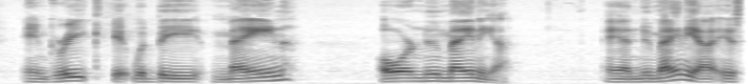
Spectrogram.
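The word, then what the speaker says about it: μήν: in the word pneumania it looks like the word men m-e-n but it's pronounced main m-e-i-n or like the state of maine that's the greek word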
